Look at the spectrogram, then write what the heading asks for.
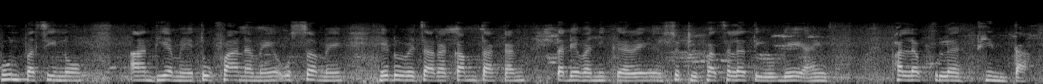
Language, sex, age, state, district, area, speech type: Sindhi, female, 45-60, Uttar Pradesh, Lucknow, rural, spontaneous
